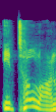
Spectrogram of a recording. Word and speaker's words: Ytollan: The power of Ytollan, so it's pronounced Ytollan, was revealed to me during a spiritual hypnotherapy regression during which I experienced life in Atlantis.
